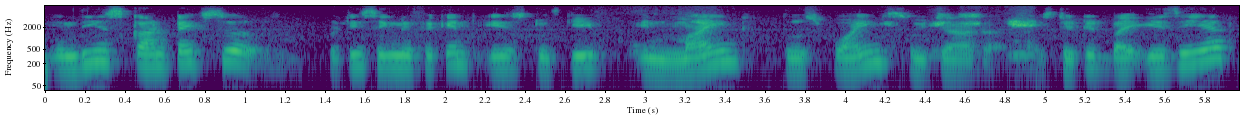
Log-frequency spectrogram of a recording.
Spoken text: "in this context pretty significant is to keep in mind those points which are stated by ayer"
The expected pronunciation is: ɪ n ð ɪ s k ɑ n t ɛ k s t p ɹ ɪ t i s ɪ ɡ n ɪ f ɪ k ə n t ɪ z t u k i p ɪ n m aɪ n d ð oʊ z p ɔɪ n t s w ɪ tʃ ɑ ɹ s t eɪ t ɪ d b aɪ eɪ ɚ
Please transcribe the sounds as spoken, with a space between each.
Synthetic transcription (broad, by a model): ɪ n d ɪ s k ɑ n t ɛ k s t p ɹ ɪ t i s ɪ ɡ n ɪ f ɪ k ə n t ɪ z t u k i p ɪ n m aɪ n d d oʊ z p ɔɪ n t s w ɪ tʃ ɑ ɹ s t eɪ t ɪ d b aɪ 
